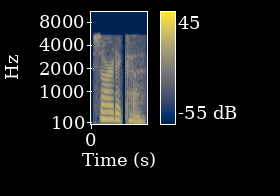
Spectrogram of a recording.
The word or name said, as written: Sardica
